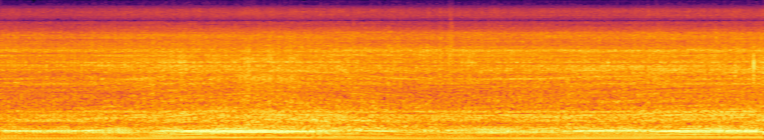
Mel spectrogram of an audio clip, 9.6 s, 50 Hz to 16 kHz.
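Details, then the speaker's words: Kawasaki Prairie 400 single-cylinder ATV after engine rebuild, on a test ride, camera on magnetic base: steady even drone under light load over road noise, no knocks; runs smooth; carburetor float still needs adjusting; normal running. "other than that it's running fantastic and this thing rides like a Cadillac I mean it is so smooth it's heavy it's nice"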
